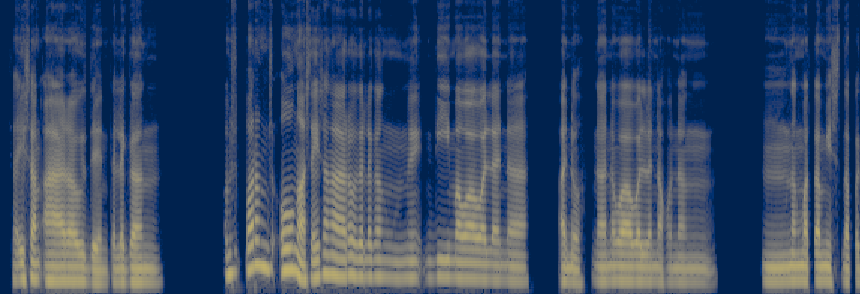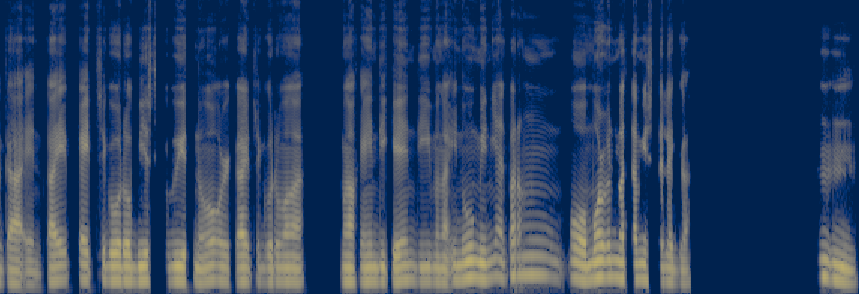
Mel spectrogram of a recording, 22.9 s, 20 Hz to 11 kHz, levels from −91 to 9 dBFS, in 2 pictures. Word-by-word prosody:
sa 125 - -7
isang 130 +1 +1
araw 120 -1 +4
din 105 -2 -1
talagang, 110 0 0 0.8
kas 175 +2 -1
parang 230 +1 +4
oo 205 +2 +6
nga 160 -10 +6
sa 140 - -3
isang 175 +4 +1
araw 160 0 +4
talagang 155 -1 -1
me 145 -1 -6
hindi 150 +1 -4
mawawalan 135 -3 +2
na 120 -1 -2 0.6
ano, 115 -3 0
na 115 -2 -2
nawawalan 120 -1 +2
ako 115 +1 -8
ng, 110 0 -4 1.0
hmm, 115 0 +1
ng 120 0 +2
matamis 120 -1 +1
na 110 - 0
pagkain 100 -4 -4
kahit, 120 +1 -1
kahit 125 -1 -1
siguro 120 -1 +2
biscuit 120 0 0
'no, 115 +3 -1
or 115 -2 -2
kahit 115 -1 -1
siguro 115 0 -5
mga, 115 -1 -1 0.5
mga 115 -1 +1
kendi-kendi, 115 +1 -1
mga 110 -1 -2
inumin 135 +2 +2
yan, 145 - -4
parang 160 +3 -3 0.6
oo 140 -4 +2
more 145 +2 +5
on 150 - 0
matamis 130 -3 -1
talaga. 110 -3 -5 1.7
Mm. 130 -8 +1
120 Hz, 125 wpm, -24 LUFS, 115-140 Hz, 1.7 s, oo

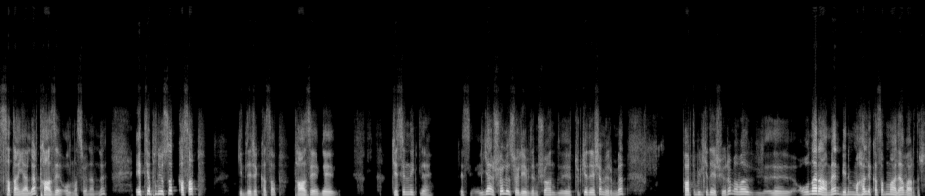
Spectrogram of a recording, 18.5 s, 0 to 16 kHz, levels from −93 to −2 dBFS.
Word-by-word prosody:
satan 165 -2 +2
yerler 125 -3 0
taze 140 +3 +5
olması 105 -1 -12
önemli. 100 - -14 0.6
Et 190 +6 +2
yapılıyorsa 215 +2 +2
kasap, 200 +3 +4 0.8
gidilecek 130 +1 -5
kasap, 140 +4 -7 0.3
taze 130 +1 +3
ve 130 -1 -1 1.2
kesinlikle, 145 - -6 0.6
kesin 130 +2 -15
ya, 215 -1 +2
şöyle 220 +2 +1
söyleyebilirim 125 -9 -4
şu 165 - -4
an, 160 -2 -6
ııı, 135 -2 -7
Türkiye'de 165 +6 -4
yaşamıyorum 155 - -4
ben. 205 +2 -2 1.2
Farklı 160 +2 +3
bir 175 - -7
ülkede 170 0 -5
yaşıyorum 145 - -5
ama, 200 0 0 0.4
ııı, 135 -2 -8
ona 215 +6 +6
rağmen 195 +3 +5
benim 180 +1 -2
mahalle 195 +3 +1
kasabım 180 +1 -3
hâlâ 175 -2 +3
vardır. 105 -7 -2
155 Hz, 115 wpm, -23 LUFS, 130-190 Hz, 1.2 s, ona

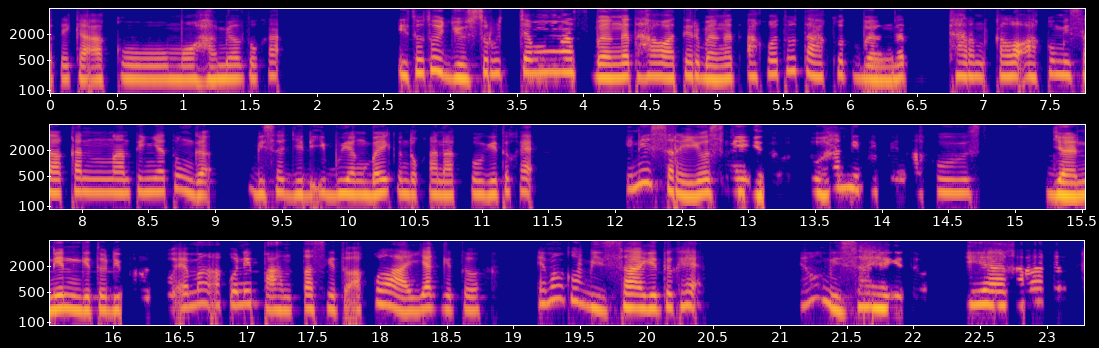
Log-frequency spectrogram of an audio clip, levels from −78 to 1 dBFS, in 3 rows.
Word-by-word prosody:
ketika 185 -1 -3
aku 195 - -13 0.4
mau 180 0 0
hamil 185 +2 0
tuh, 190 0 -7
Kak. 220 -1 -6 0.9
Itu 230 +2 0
tuh 285 - +6
justru 200 +7 +2 0.2
cemas 265 0 +3
banget, 200 +1 +6
khawatir 210 +1 +1
banget 190 +1 +2
aku 215 +3 -3
tuh 280 - -2
takut 230 0 -1 0.2
banget 180 +2 +1 0.3
karen 215 -1 -1
kalau 215 0 +2
aku 210 +4 -5
misalkan 210 0 0 0.2
nantinya 215 +1 -1
tuh 255 - -5
nggak 185 -2 -1 0.4
bisa 205 +3 -2
jadi 195 -1 -2
ibu 190 0 -4
yang 190 -1 +1
baik 210 +2 +3
untuk 190 -1 -2
anakku 185 +1 -2
gitu 195 +3 -1
kayak, 220 - -1 0.7
"Ini 290 +6 0
serius 200 - +3
nih?" 215 0 +3
gitu, - - -25 0.3
"Tuhan 205 +5 -1
nitipin 265 - -8
aku 215 - -10 0.9
janin 190 +3 +7
gitu 190 +1 0
di - - +1
perutku? 185 - -19
Emang 260 +5 -1
aku - - -11
nih 270 +1 0
pantas 195 +1 0
gitu? 195 - -4
Aku - - -10
layak 200 +1 +4
gitu? 200 0 -8 0.5
Emang 320 +6 -1
kok 310 -2 -1
bisa?" 200 +3 0 0.2
gitu, 210 +1 +2
kayak, 245 0 0 0.8
"Emang 315 +8 -8
bisa 185 +4 -1
ya?" 220 -1 +6
Gitu. 200 -1 -6 0.4
Iya 265 0 +4
karena 265 +4 -1
kan 305 0 -12
210 Hz, 165 wpm, -22 LUFS, 190-240 Hz, 0.9 s, janin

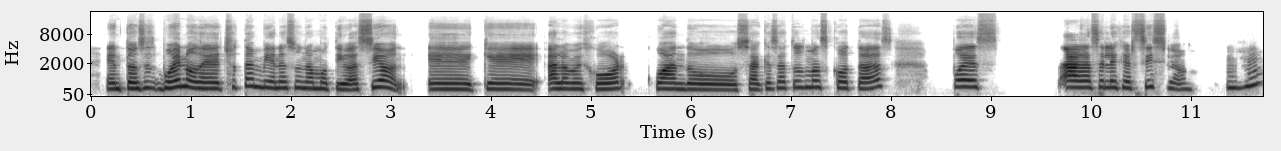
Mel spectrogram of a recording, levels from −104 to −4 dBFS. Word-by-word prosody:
Entonces, 270 +2 0
bueno, 310 +4 +4
de 275 -1 +2
hecho 265 +5 -8
también 315 -4 -1
es 290 +1 -4
una 285 -2 -1
motivación, 255 +3 0 0.2
eh, 245 -2 -1
que 245 -2 -2
a 260 +1 +5
lo 265 0 +1
mejor 255 - 0
cuando 240 -4 +1
saques 240 +4 -4
a 290 - -3
tus 310 +2 -7
mascotas, 315 +1 -2 0.6
pues 335 -1 0 0.6
hagas 315 0 +7
el 315 -1 -2
ejercicio. 295 -4 -4 0.4
Ujú. 300 +4 -4
275 Hz, 120 wpm, -23 LUFS, 250-310 Hz, 0.6 s, hagas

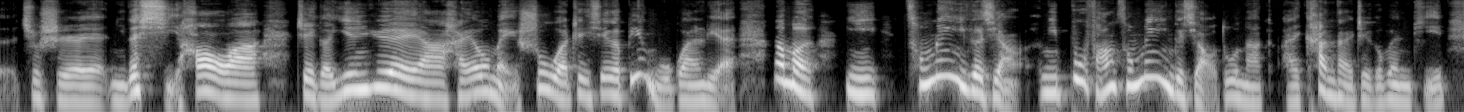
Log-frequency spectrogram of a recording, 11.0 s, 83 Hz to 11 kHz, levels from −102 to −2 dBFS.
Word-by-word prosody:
就 160 - -9
是 135 -4 -3
你 135 -1 -4
的 200 - +3
喜 210 +3 +1
好 200 -3 +5
啊， 145 -2 +4 0.3
这 170 -3 -2
个 140 -1 -2
音 220 +7 +4
乐 230 -5 +5
呀， 155 -3 0
还 165 +3 -6
有 195 +3 +1
美 190 - -3
术 235 -2 -3
啊， 150 -5 +3
这 170 +3 -6
些 185 +3 -4
个 175 - +1
并 385 +3 -3
无 120 - -6
关 135 +2 -4
联。 130 -2 -5 0.2
那 340 -2 +5
么， 225 - +6 0.2
你 185 -3 0 0.2
从 280 +3 +2
另 390 -1 +1
一 270 - +6
个 210 -3 +4
讲， 165 -2 -4
你 195 0 -1
不 330 - +1
妨 235 -2 0
从 260 +4 +2
另 365 -6 +1
一 - - +5
个 175 - 0
角 150 - -5
度 160 -1 -6
呢， 125 -2 -6 0.2
来 130 - -8
看 170 - -2
待 140 -5 -4
这 135 +2 -8
个 130 - -9
问 135 -2 -4
题。 125 0 -11
180 Hz, 270 characters per minute, -23 LUFS, 145-225 Hz, 0.3 s, 么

